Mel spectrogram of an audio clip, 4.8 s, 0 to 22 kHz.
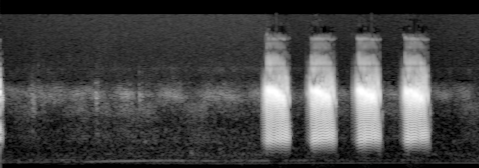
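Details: At night in breeding season among paddies and ponds, 17 June 2013, a Japanese wrinkled frog gives four loud, rasping croaks in steady succession after a few quiet seconds with faint background hum.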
